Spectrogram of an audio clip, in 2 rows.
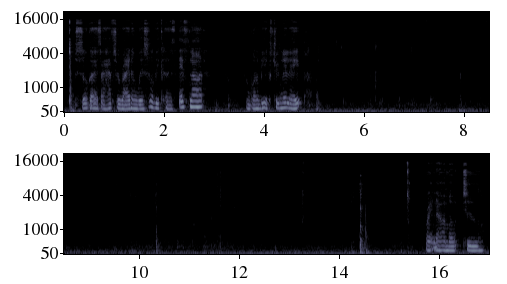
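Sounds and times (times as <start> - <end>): low hum: 0.0 - 17.0
person chewing food: 2.9 - 3.6, 4.8 - 15.7.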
